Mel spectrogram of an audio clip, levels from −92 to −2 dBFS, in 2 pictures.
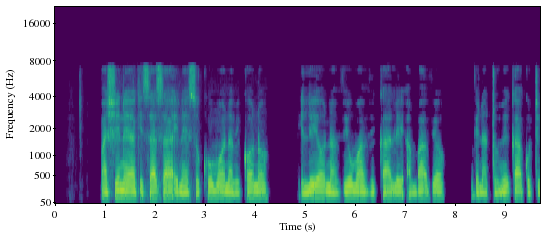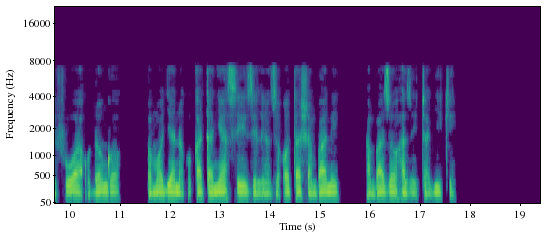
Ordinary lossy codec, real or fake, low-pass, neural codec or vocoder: AAC, 48 kbps; fake; 7.2 kHz; vocoder, 44.1 kHz, 128 mel bands every 256 samples, BigVGAN v2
